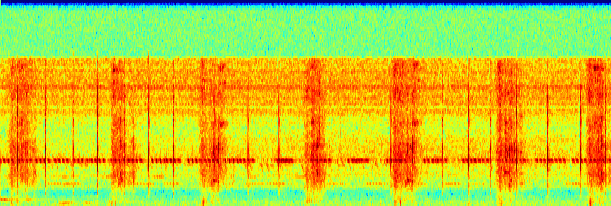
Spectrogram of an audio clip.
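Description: Short soft ticks sound quickly, one after another, as a list scrolls.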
